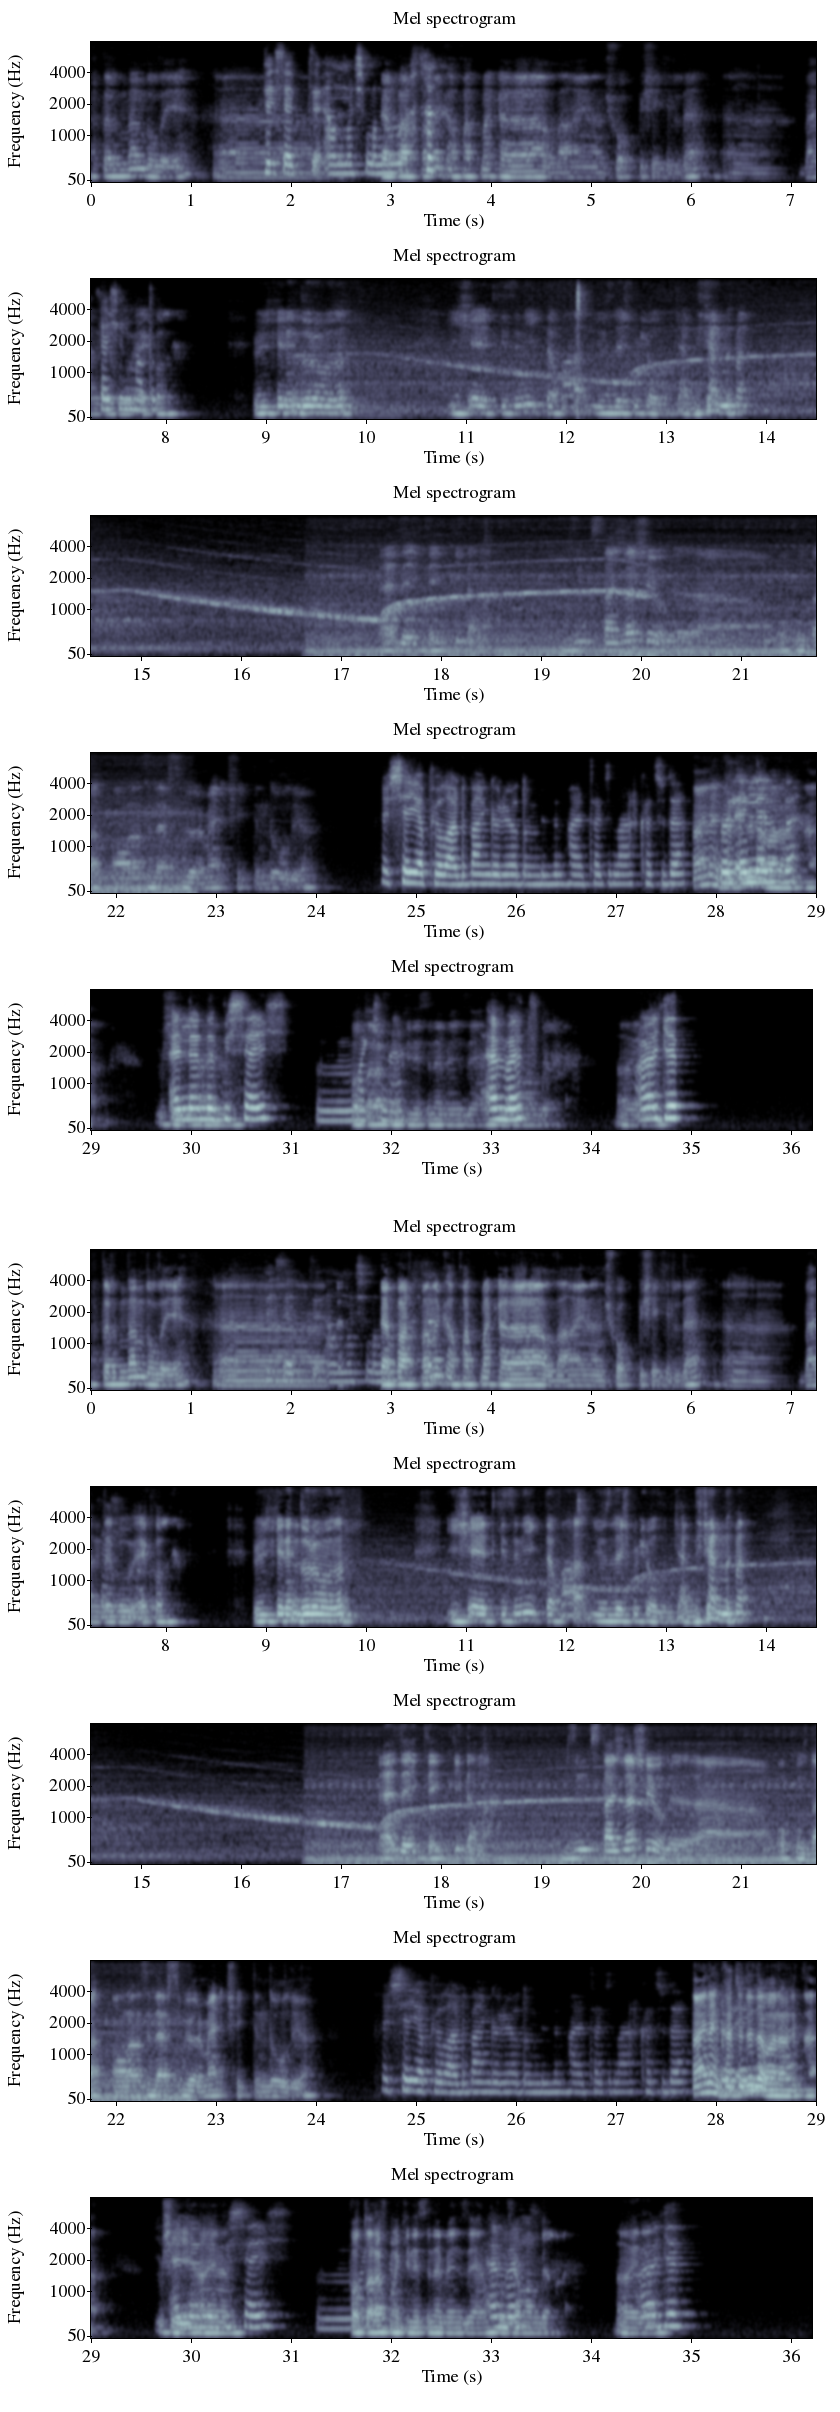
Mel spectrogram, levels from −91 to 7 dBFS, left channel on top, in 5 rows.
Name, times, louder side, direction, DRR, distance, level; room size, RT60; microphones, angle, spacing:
voice 1, 0.0-2.4 2.9-6.8 7.1-8.1 8.9-10.0 10.5-14.1 17.4-18.7 19.2-24.0 27.8-29.0 29.6-30.5 31.6-33.6 34.2-34.7, right 5 dB, 90° right, 0.4 m, -28 dB
voice 2, 1.7-3.4 7.3-7.9 24.7-27.7 28.0-28.8 29.8-30.9 31.3-32.1 32.9-33.4 34.4-34.9, left 8 dB, 90° left, 0.3 m, -26 dB
sound 1, 9.2-20.1, left 2 dB, 55° left, 0.7 m, -39 dB
sound 2, 16.6-22.8, right 2 dB, 35° right, 0.7 m, -34 dB
3.9 x 2.7 x 4.3 m
head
